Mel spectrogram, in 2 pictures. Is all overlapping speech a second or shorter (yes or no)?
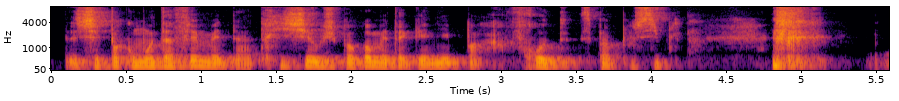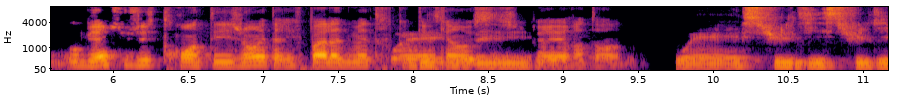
no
